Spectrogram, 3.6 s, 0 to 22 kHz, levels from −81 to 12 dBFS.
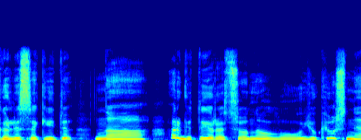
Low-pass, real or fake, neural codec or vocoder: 14.4 kHz; real; none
